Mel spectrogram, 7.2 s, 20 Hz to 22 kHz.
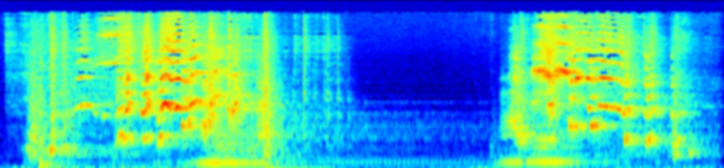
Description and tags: Opening and closing a creaky oven door. Recorded with AT4021 mics into a modified Marantz PMD661.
